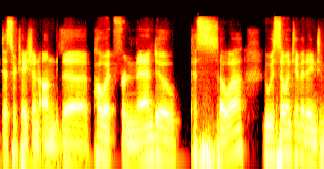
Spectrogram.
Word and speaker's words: Pessoa: on the poet Fernando Pessoa, who was so intimidating to me. I don't even know if I said his name right. Is that how you say it? Perfectly.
